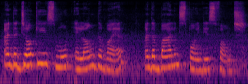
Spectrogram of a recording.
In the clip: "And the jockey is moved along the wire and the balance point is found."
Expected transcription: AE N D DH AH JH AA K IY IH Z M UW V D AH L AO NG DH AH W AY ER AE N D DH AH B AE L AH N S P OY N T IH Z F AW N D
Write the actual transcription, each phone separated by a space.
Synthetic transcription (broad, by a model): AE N D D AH JH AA K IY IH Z M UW D AH L AO NG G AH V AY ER AE N D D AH B AE L AH N S P OY N T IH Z F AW N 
